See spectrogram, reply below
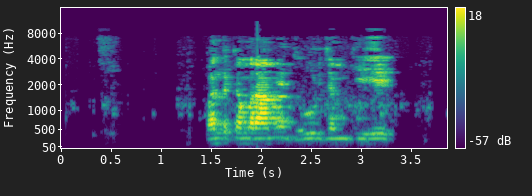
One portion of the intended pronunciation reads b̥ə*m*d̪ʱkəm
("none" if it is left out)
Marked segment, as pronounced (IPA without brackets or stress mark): n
